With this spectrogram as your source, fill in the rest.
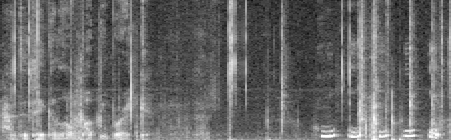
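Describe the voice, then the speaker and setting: A woman talks at a moderate pace with long, frequent pauses, and background noise is noticeable. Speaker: writing vlogger. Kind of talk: casual write-along vlog. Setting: home, early morning. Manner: soft-spoken.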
